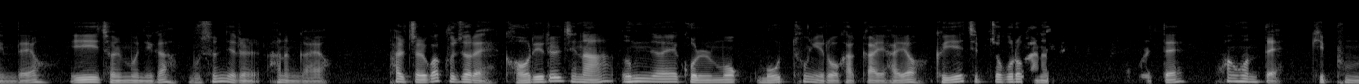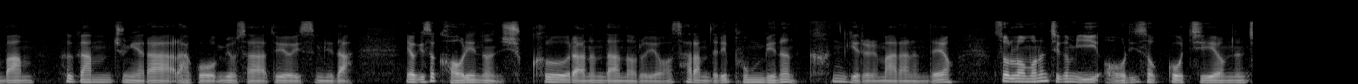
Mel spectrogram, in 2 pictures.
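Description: Between 10.25 and 10.75 s, an echo canceller likely mistook overlapping talk for its own loudspeaker echo and turned everything down. The result is speech suppressed in double talk: the voice sinks by roughly 25 dB and thins out in broken patches for nearly half a second.

Inside that dip, from 10.46 to 10.53 s, the canceller likely left part of the loudspeaker signal in the microphone, so the other side's voice leaks through. It is a brief, faint scrap, far below the main talker.

The same double-talk suppression returns from 11.13 to 11.64 s, now cutting deeper, around 30 dB. Again the voice fades and breaks up in pieces for about half a second.

At 26.11 s the final buffers were never written, giving a cut-off end. The sound stops mid-utterance and falls straight into digital silence with no natural decay.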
